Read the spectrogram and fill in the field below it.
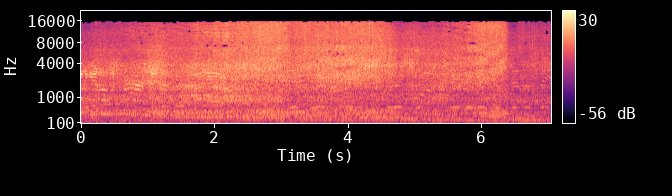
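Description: Race car engines roar loudly as the cars speed around the track.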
